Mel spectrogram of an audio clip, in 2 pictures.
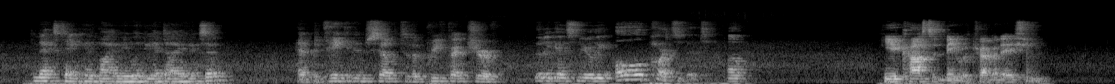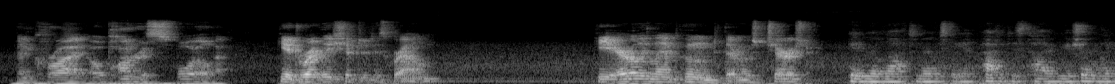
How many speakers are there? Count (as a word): five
